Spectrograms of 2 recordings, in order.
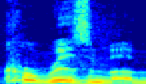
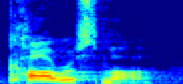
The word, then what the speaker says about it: charisma: We might pronounce it charisma, but it's really charisma.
